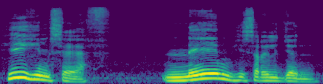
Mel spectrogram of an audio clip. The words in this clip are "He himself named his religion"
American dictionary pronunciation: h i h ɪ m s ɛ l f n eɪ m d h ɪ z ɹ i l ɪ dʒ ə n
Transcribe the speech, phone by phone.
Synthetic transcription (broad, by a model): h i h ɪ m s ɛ f n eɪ m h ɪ s ɹ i l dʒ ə n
